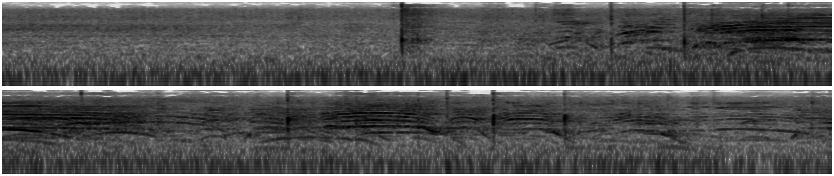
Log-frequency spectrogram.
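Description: A single sharp crack of a softball bat striking the ball about two seconds in, followed by spectators yelling and cheering.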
